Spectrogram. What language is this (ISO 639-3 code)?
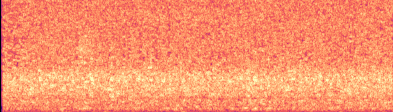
urd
